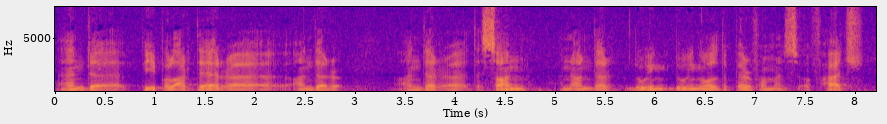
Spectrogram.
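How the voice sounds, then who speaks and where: A man speaking haltingly, with many fillers and restarts. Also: fairly low pitch, flat delivery, a bit bright, slight background noise.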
